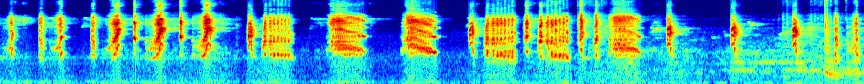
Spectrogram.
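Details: Long-tailed shrike (cendet) in full, lively song, played as a lure so other shrikes answer and sing. A rapid, uneven run of about twenty harsh, raspy squawks and scratchy chatters, broad and hoarse, packed closely together over six seconds.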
